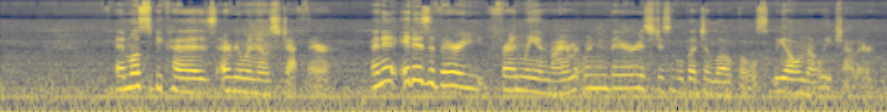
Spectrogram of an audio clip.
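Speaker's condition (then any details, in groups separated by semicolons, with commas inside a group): No condition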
